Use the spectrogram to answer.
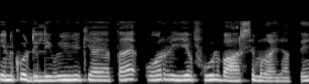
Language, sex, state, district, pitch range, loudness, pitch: Hindi, male, Uttar Pradesh, Budaun, 185-210 Hz, -14 LUFS, 200 Hz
